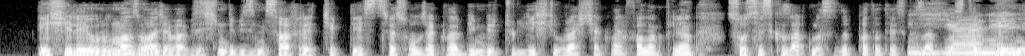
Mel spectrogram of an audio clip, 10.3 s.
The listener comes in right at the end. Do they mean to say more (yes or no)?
no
